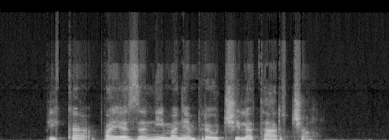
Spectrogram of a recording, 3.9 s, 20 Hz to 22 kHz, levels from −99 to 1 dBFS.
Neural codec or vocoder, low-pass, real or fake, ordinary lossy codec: vocoder, 44.1 kHz, 128 mel bands, Pupu-Vocoder; 19.8 kHz; fake; Opus, 16 kbps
